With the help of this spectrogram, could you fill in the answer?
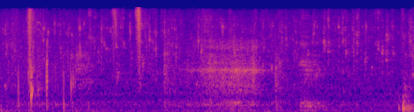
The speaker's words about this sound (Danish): det regner virkelig, hva'?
